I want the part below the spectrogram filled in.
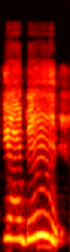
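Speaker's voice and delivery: mock wail from impatient listeners; mock-whiny listeners. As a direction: imitate needy fans, drawing the words out slowly. Imitating complaining listeners in chat.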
